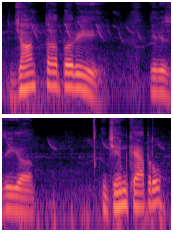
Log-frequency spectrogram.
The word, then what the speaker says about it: Chanthaburi: So if you think of the name John, this is really the way you pronounce this province. It's not ch, it's j like a J. Jantaburi.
